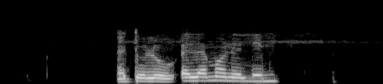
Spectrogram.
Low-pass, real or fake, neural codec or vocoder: 5.4 kHz; real; none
